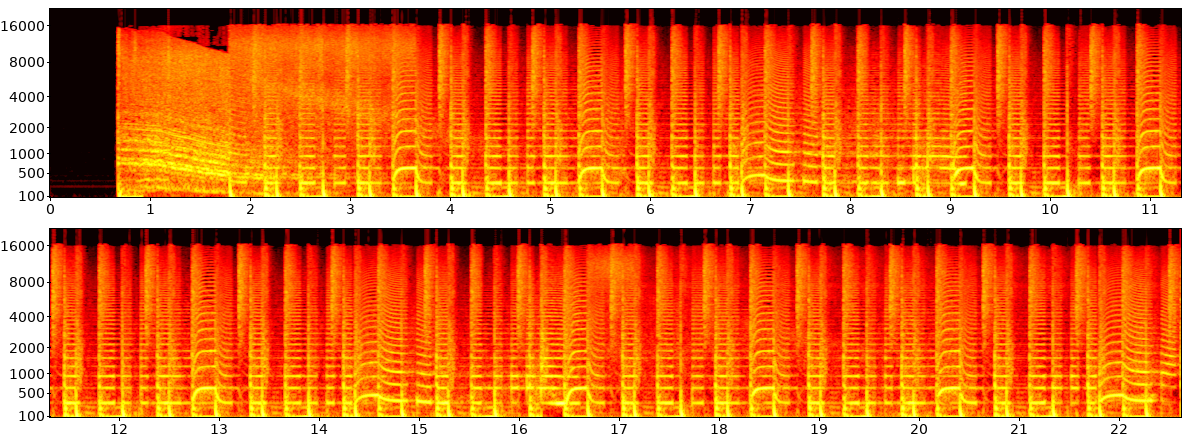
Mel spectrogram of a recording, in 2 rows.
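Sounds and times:
house music: 0:00.7 - 0:22.6.

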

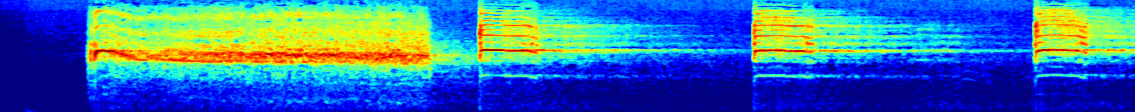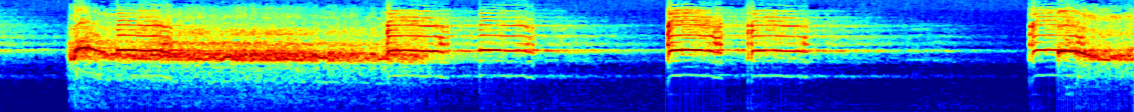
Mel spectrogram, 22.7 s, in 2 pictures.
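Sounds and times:
buzzard calling: 0:00.9 - 0:06.8, 0:07.6 - 0:09.6, 0:10.4 - 0:20.8, 0:21.6 - 0:22.6.

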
